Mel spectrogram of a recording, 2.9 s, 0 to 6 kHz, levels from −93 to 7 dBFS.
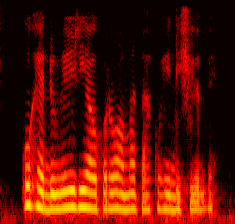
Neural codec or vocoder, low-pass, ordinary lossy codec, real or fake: codec, 16 kHz, 8 kbps, FreqCodec, smaller model; 5.4 kHz; none; fake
